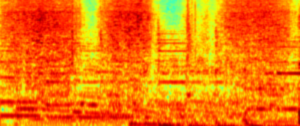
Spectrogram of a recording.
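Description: Background music, with a small brush rubbing liquid decoupage medium onto the bare wooden bottom of a drawer.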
